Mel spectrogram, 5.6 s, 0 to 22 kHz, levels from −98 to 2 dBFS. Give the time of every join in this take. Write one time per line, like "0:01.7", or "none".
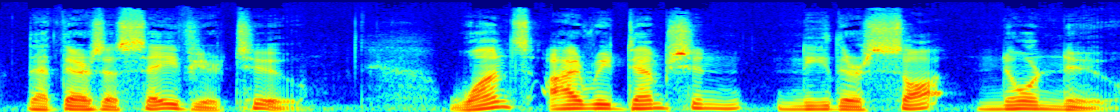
none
